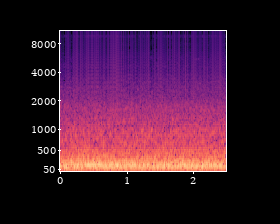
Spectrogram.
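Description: Steady low rumble of airliner cabin noise inside an Airbus A350-900 in cruise, the engines and airflow heard from the economy cabin.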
